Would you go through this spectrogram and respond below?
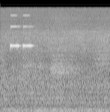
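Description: A workout interval timer gives two short, high electronic beeps in quick succession, faint over a steady low room hum, then goes quiet.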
